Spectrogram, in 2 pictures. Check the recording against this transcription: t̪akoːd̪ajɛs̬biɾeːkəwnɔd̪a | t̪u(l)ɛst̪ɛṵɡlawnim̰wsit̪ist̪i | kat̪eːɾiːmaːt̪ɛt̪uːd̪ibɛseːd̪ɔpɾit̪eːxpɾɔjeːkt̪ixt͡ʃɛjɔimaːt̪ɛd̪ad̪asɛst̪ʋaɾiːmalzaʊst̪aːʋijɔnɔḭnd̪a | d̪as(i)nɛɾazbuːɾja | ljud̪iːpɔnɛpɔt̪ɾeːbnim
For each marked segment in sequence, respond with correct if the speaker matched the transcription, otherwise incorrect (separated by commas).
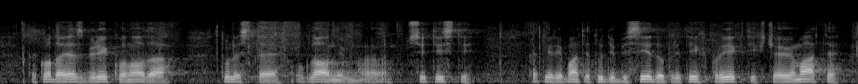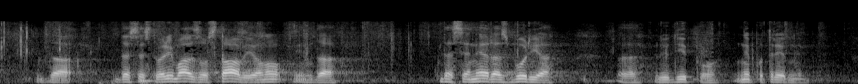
correct, incorrect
